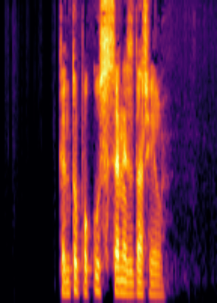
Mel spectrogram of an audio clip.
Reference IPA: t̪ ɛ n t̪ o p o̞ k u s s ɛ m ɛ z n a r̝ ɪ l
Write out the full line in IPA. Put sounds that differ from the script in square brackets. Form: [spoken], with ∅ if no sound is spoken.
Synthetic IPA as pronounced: t̪ ɛ n t̪ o p o̞ k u s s ɛ [n] ɛ z [d] a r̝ ɪ l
